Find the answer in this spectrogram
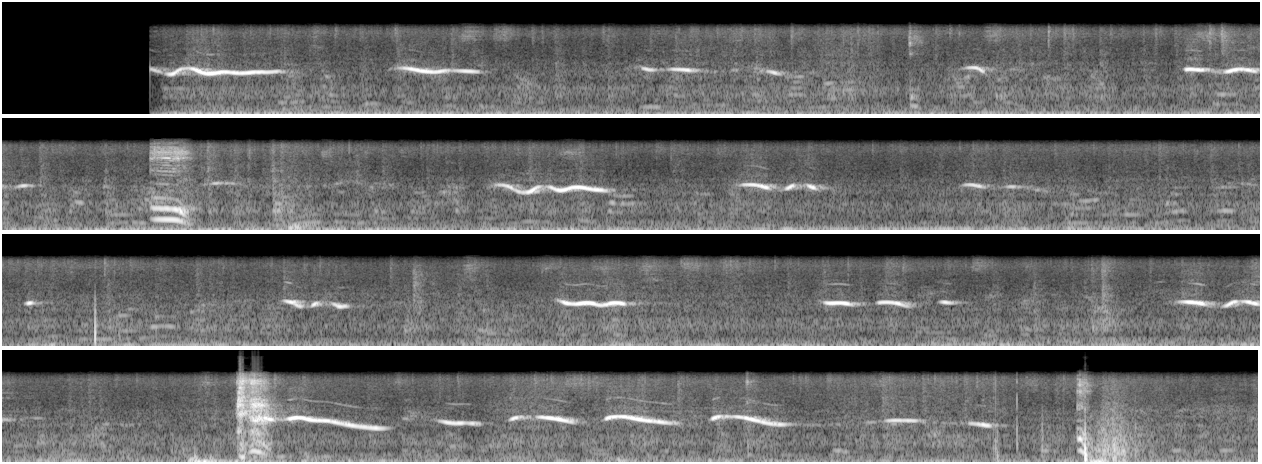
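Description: A person whistling a string of short, off-key warbling notes, roughly one or two a second, several sliding down in pitch near the end. A brief knock about twenty seconds in, and a fainter one about seven seconds in.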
